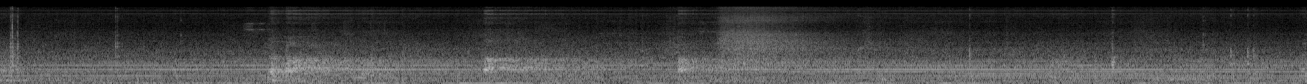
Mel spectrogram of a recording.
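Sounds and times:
steady room tone hum: 0.0s - 13.0s
short hiss: 7.2s - 8.2s.

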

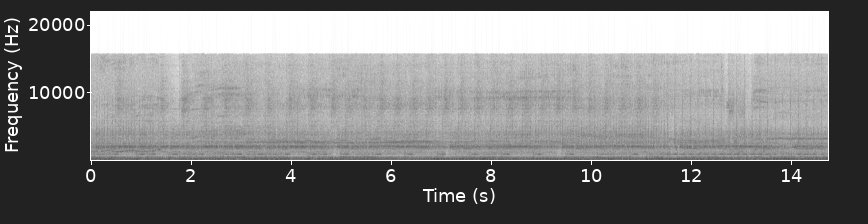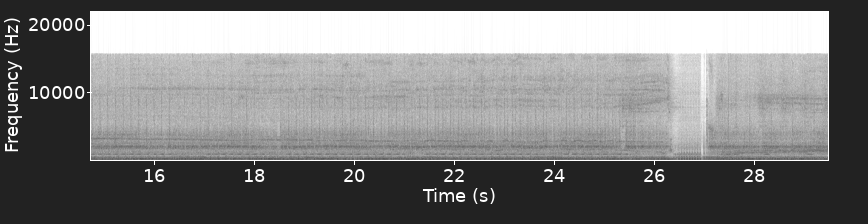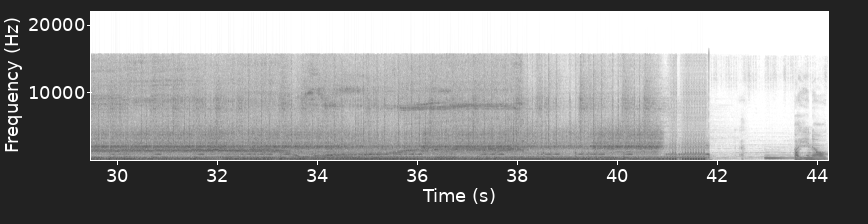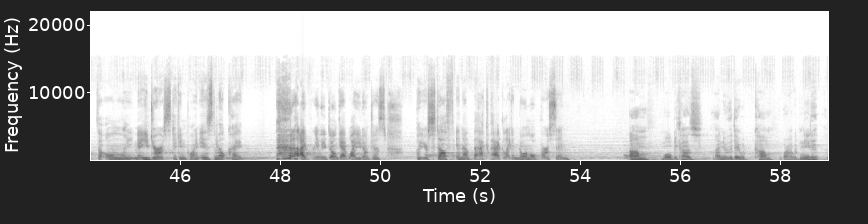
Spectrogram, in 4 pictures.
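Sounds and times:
death metal distorted guitars: 0.0s - 41.9s.

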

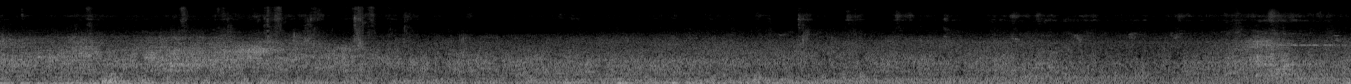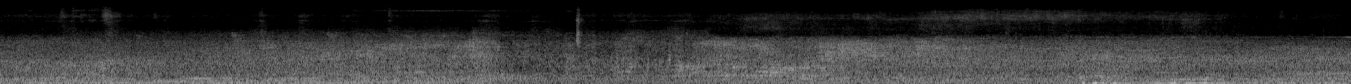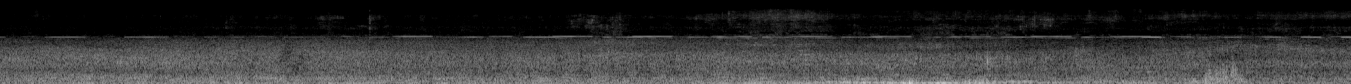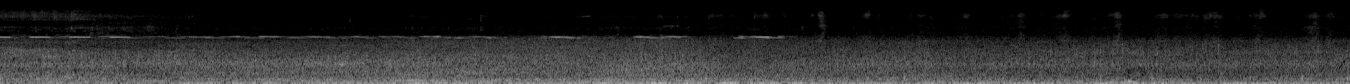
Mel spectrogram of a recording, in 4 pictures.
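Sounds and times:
road traffic noise: 0.0s - 54.0s
vehicles passing rumble: 0.0s - 54.0s.

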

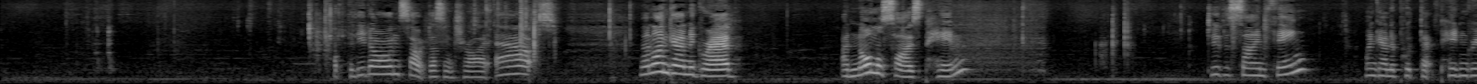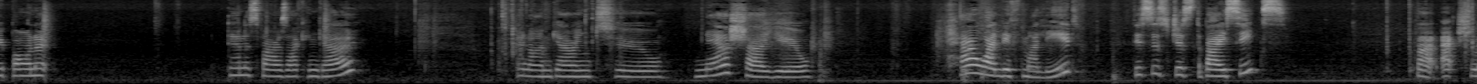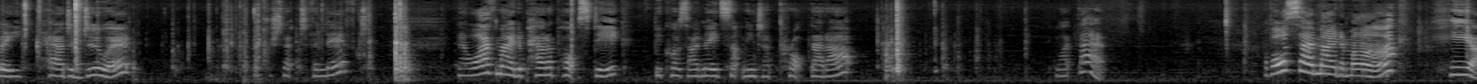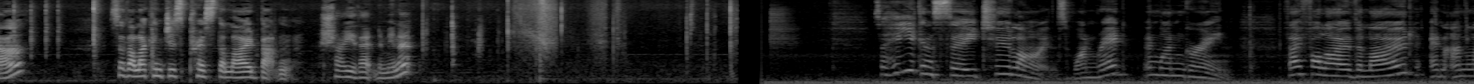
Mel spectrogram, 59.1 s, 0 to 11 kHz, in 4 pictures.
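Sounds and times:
low steady hum: 51.9s - 59.0s.

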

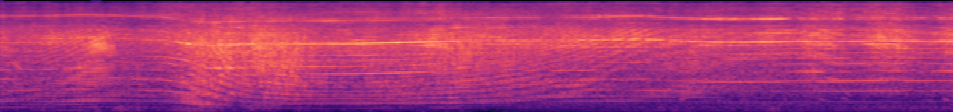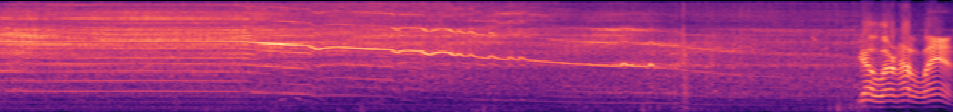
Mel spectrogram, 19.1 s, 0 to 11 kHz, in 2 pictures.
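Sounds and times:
model helicopter rotor whine: 0.0s - 19.0s.

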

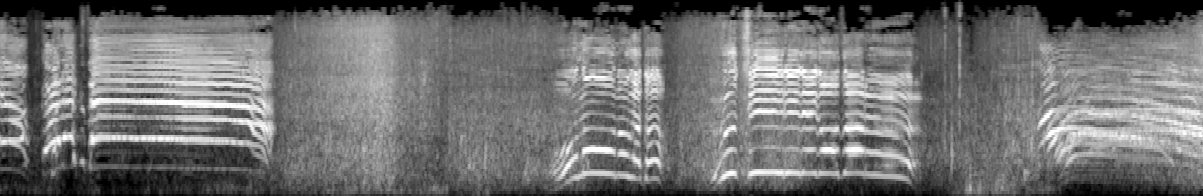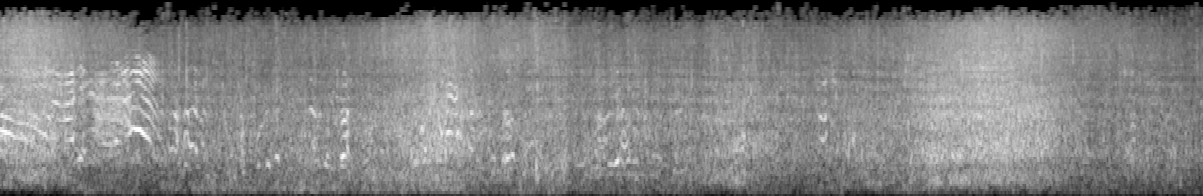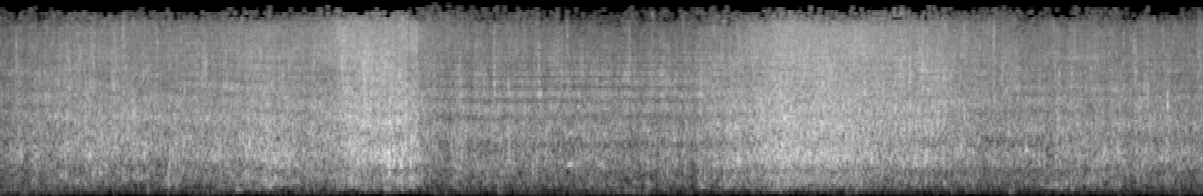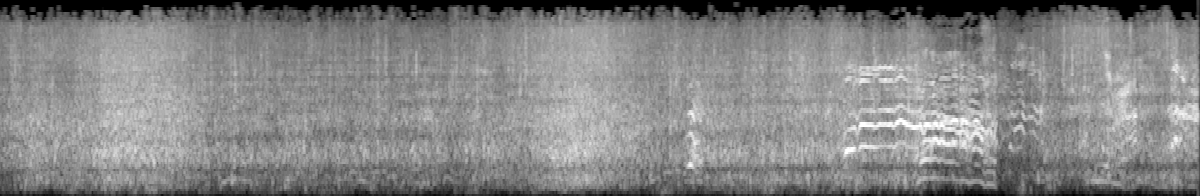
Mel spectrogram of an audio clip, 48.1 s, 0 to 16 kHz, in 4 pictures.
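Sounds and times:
small waves washing onto beach: 0.0s - 48.0s
people splashing in water: 1.0s - 48.0s.

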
